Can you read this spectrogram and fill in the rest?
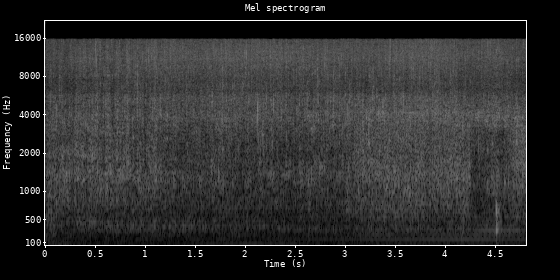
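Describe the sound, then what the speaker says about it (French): A 10-litre watering can pours over freshly planted winter leeks with a steady, close splashing trickle that lasts the whole time, ending with a brief clunk. "Et là, on arrose."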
